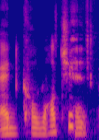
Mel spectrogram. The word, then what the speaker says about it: Ed Kowalczyk: It's not it doesn't come off as like glam rock, but how do you pronounce his name? Ed Kowalczyk.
